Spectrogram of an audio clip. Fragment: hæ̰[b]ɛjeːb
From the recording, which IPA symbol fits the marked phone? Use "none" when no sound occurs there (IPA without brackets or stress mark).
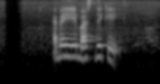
b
